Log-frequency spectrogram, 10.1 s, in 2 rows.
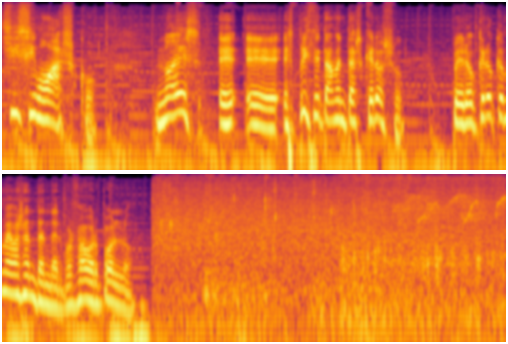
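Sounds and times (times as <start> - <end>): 
speech: 0.1 - 6.5
shower water running: 6.6 - 10.0.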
